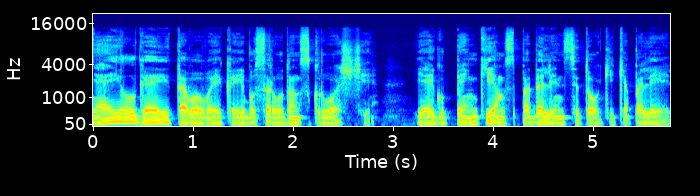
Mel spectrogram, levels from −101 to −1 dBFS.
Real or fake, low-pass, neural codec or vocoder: fake; 14.4 kHz; vocoder, 44.1 kHz, 128 mel bands every 256 samples, BigVGAN v2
